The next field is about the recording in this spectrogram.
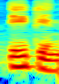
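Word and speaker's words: A'tin: curiously being happy for their sb-19s atin or more popularly pronounced 18 fans the music video of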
